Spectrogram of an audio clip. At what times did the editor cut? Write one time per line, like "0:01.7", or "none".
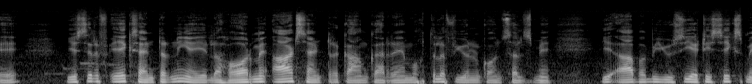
none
